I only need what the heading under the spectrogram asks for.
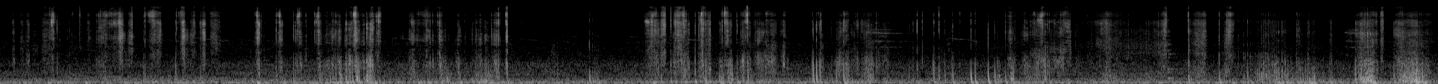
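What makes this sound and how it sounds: Short white nails tap and scratch across a solid, wet concrete slab of damp outdoor pavement. Quick, dry clicks and gritty scrapes come in dense bursts with bright, crisp edges and almost no ring. A low background rumble runs underneath throughout.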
